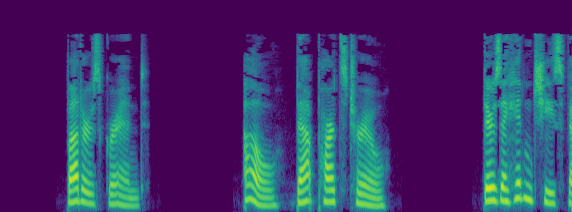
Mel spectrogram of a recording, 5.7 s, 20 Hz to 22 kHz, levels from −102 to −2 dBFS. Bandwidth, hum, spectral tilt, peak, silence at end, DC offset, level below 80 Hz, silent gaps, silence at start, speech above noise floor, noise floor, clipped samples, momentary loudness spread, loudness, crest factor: 12 kHz; none; -4 dB/octave; -4 dBFS; 0 s; under 0.1%; -70 dBFS; 1.63-2.33 s, 4.02-4.72 s; 0.7 s; over 71 dB; under -90 dBFS; under 0.1%; 12 LU; -20 LUFS; 18 dB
